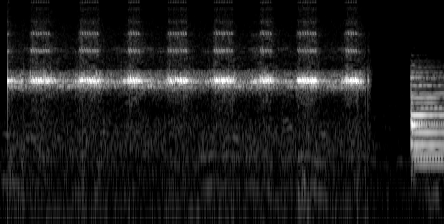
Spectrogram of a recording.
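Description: Cricket chirping in a steady high pulsing trill, about two pulses a second, that starts and cuts off abruptly like an edited-in sound effect.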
